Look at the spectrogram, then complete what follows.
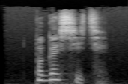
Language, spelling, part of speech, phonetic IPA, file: Russian, погасить, verb, [pəɡɐˈsʲitʲ], Ru-погасить.ogg
- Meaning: 1. to put out, to extinguish 2. to turn off (light) 3. to cancel (debt); to make invalid 4. to quench 5. to slake (lime) 6. to kill (a ball) 7. to kill, to murder, to waste; to beat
